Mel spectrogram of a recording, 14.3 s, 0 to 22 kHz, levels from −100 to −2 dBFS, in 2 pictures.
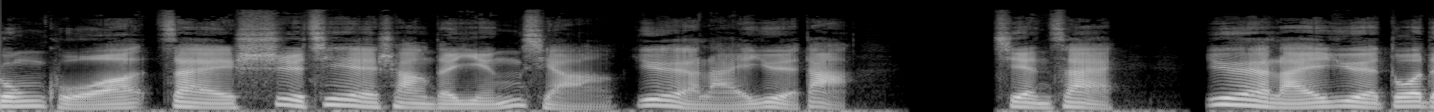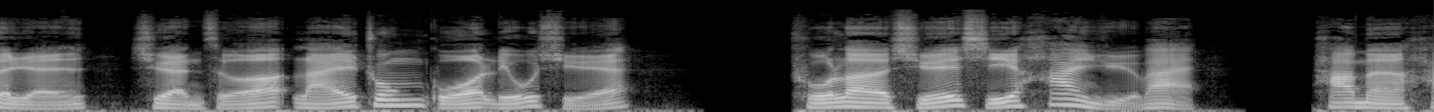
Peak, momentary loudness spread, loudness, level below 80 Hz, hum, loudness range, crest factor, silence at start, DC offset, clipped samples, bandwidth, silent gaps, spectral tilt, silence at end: -6 dBFS; 8 LU; -26 LUFS; -52 dBFS; none; 3 LU; 20 dB; 0 s; under 0.1%; under 0.1%; 16 kHz; 4.54-4.96 s, 5.95-6.02 s, 10.69-11.12 s, 13.39-13.73 s; -5 dB/octave; 0 s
